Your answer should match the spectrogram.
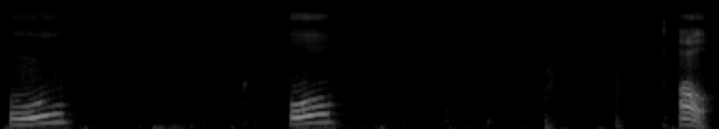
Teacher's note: आपका जो वाइब्रेशन है, जो आपका कंपन है, वो जीभ के पिछले हिस्से में सबसे ज्यादा है।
